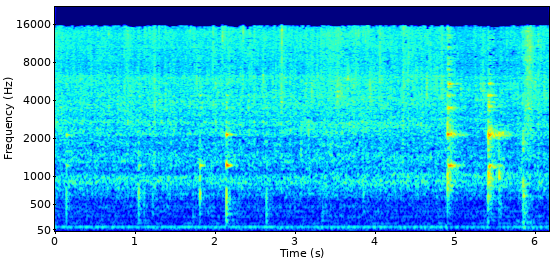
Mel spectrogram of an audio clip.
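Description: Chopped okra sizzling as it is stirred into frying chicken masala in a nonstick wok, with a steady low hum underneath. The spatula knocks against the pan a few times, loudest near the end.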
